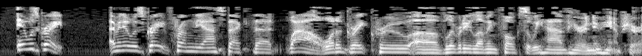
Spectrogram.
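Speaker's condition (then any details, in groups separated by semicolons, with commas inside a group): No condition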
